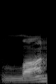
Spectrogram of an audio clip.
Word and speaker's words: ln: base e of x l n of x is also frequently pronounced lon of x so if you ever hear me say that i'm just referring to this base e logarithm one reason why the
